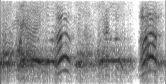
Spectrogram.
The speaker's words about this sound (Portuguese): Peraí, que tem um cachorro aqui, peraí.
